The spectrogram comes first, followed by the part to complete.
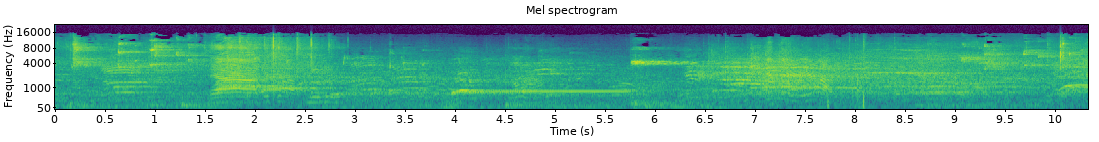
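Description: Basketball game sounds on an indoor hardwood court: sneakers squeaking, the ball bouncing and spectators' voices in a large gym. Midway a single steady tone is held for about two seconds.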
